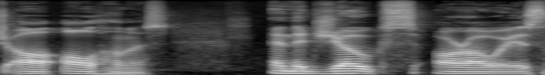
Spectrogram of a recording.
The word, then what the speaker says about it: hummus: Well, there's differences whether you're, you have an Arabic pronunciation or you have a Hebrew pronunciation. And even within those pronunciations you'll get different, like from a more like Hebrew perspective, it's like hummus. It's like, aah, it's that like, hummus.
